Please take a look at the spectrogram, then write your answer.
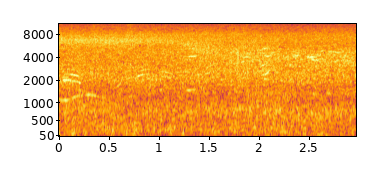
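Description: Sea waves at Varsoli beach: a broad, steady rush of surf mixed with wind buffeting the microphone, loud and unbroken throughout.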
